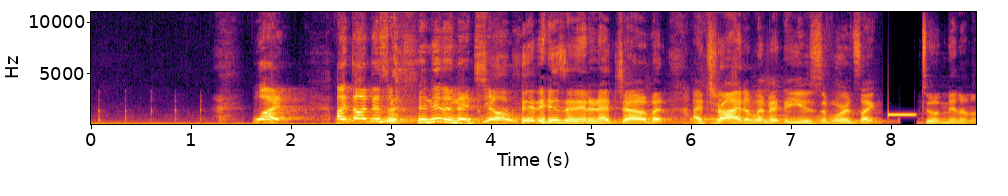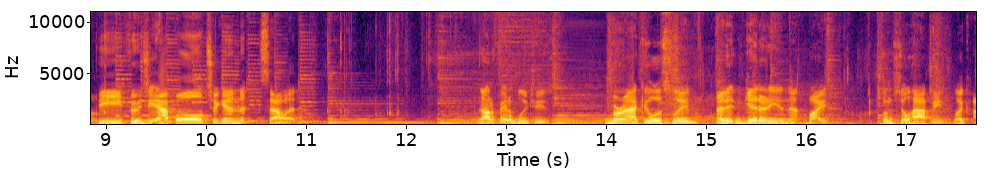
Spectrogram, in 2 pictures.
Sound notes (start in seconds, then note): 11.2 crunching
